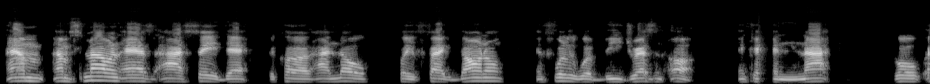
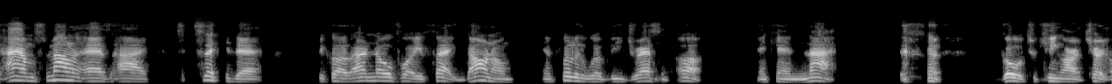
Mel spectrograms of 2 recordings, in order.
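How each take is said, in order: First: Said in the usual way. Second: Can't stop laughing while reading. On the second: Real, not acted. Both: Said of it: "Now I'm laughing".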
